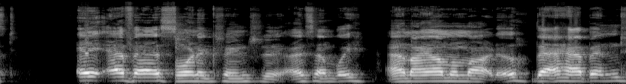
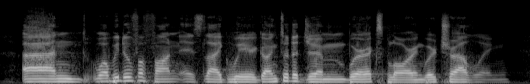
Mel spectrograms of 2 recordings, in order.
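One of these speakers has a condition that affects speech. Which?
The first: cerebral palsy.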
